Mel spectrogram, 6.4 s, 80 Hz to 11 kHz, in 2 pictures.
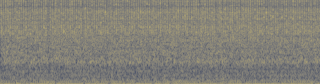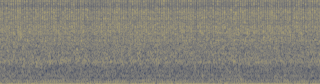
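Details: Ford 8N tractor idling after an amateur carburetor adjustment. Uphill sputtering had been traced to a cheap Chinese replacement carb; an old Marvel-Schebler ran fine. Steady low rumble with an even beat and no stumbling or surging; a normal idle.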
